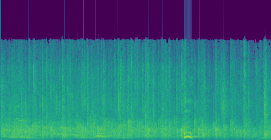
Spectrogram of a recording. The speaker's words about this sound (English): Clap your hands unto the Lord. Magnify the name of Jesus.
